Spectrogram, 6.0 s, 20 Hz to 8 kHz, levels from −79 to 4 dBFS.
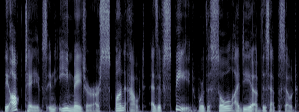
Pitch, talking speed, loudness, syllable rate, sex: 110 Hz, 180 wpm, -22 LUFS, 4.8 syllables/s, male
